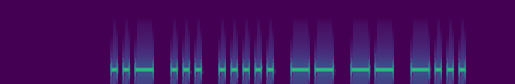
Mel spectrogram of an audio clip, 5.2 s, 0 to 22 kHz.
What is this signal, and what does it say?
Morse code, heard as a keyed tone, about 21 wpm, 700 Hz. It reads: US5MMB
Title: DXCC-100 Call Signs - 6 Characters - 20wpm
